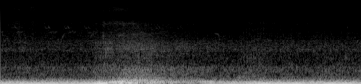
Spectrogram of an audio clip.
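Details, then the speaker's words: Jeep Grand Cherokee ZJ at warm idle after a jump start, thermostat apparently just opened: deep, steady bass-like drone, like radio bass with the radio off, no knock or tick; rumble source unknown. "It sounds like bass. It's like I got the bass up super high, but the radio is not even on."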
